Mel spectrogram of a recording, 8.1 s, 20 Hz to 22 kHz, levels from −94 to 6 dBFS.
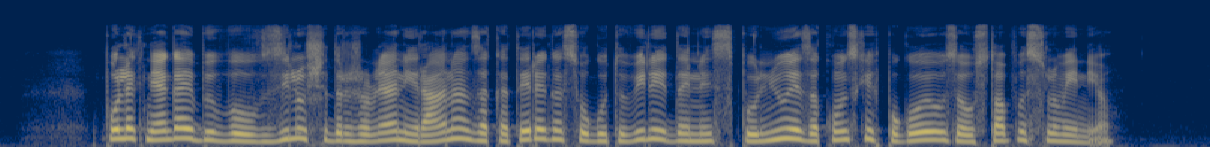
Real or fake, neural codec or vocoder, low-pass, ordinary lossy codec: real; none; 10.8 kHz; none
